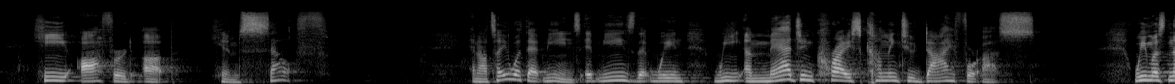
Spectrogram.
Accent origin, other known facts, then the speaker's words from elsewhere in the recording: Grand Rapids, Michigan, United States; growing up in Michigan in the snow belt, the Grand Rapids area, when I was a boy for about 5 or 6 years, we lived there.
